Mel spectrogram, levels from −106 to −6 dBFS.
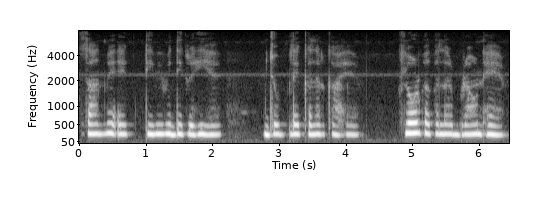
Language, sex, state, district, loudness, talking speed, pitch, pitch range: Hindi, female, Arunachal Pradesh, Lower Dibang Valley, -16 LUFS, 165 wpm, 245 Hz, 240-255 Hz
